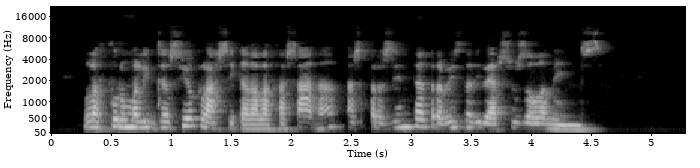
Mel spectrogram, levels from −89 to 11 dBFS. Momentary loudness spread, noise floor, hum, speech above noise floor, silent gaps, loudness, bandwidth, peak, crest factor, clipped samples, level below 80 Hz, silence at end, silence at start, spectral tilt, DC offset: 10 LU; -80 dBFS; none; 61 dB; none; -19 LUFS; 9.6 kHz; -2 dBFS; 18 dB; under 0.1%; -60 dBFS; 0.75 s; 0.25 s; -5 dB/octave; under 0.1%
